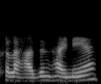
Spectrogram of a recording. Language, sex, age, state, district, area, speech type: Bodo, female, 45-60, Assam, Chirang, rural, conversation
